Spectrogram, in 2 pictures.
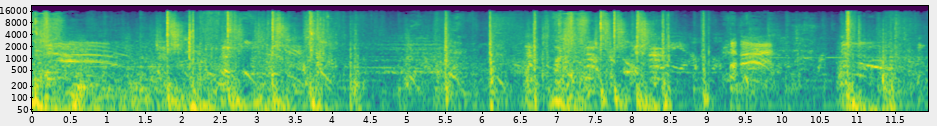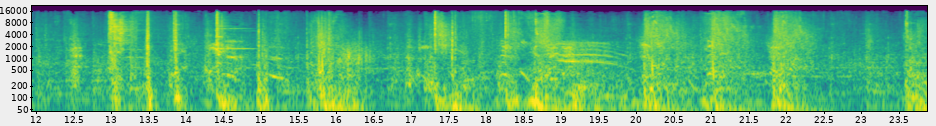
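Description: Punches and kicks land with heavy thuds, over and over.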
